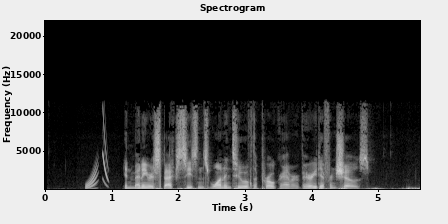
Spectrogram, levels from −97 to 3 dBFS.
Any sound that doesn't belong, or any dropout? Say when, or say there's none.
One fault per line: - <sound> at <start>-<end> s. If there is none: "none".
- chirp at 0.6-1.0 s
